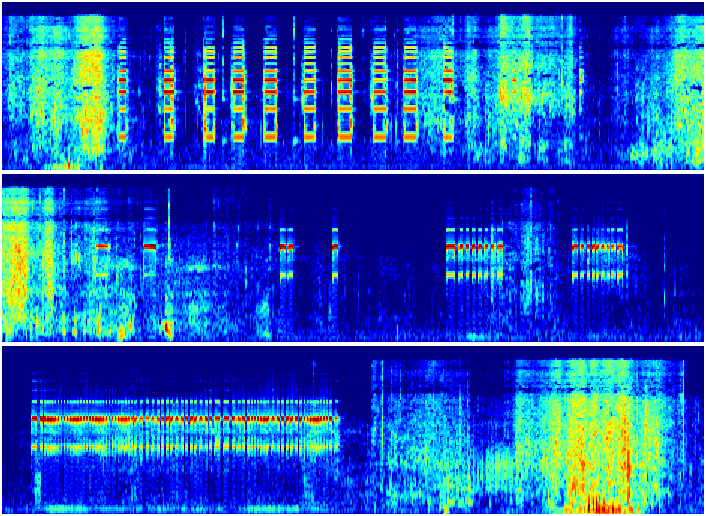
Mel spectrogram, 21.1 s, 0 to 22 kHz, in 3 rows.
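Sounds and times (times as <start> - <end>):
metal detector beeping: 1.0 - 6.0, 7.9 - 8.7, 9.7 - 10.5, 11.4 - 13.4, 14.3 - 17.5.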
